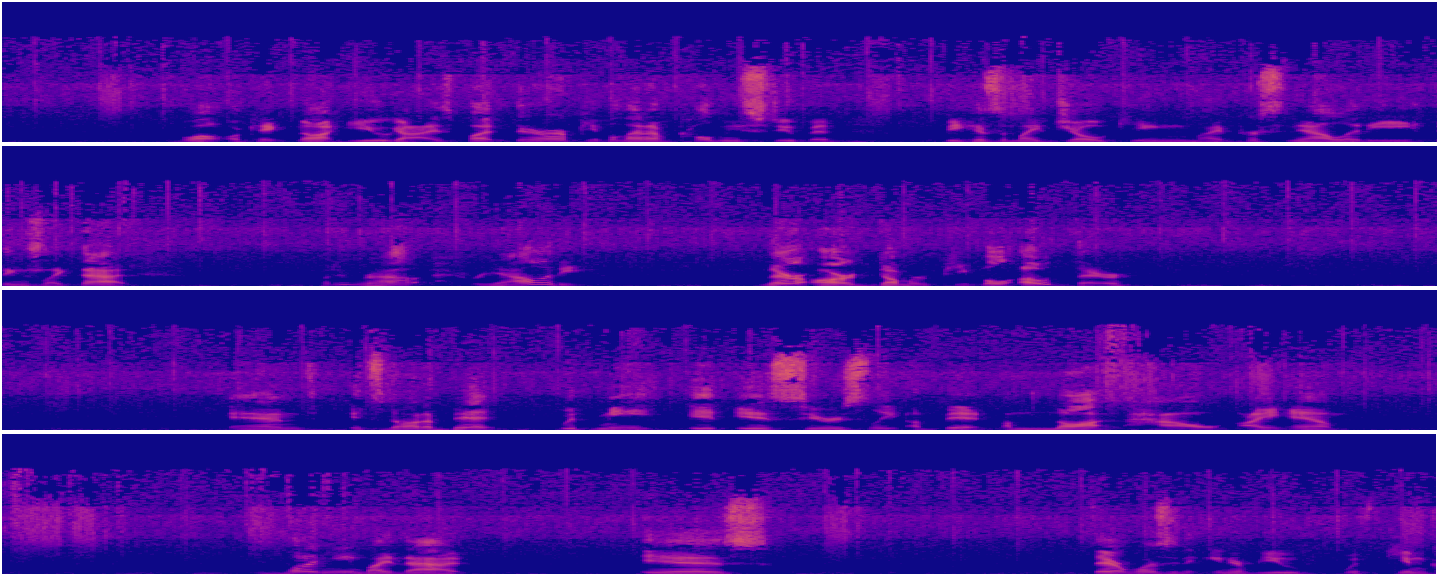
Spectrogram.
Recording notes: It sounds clearly now. It's been a while since I had my mic but I'm very happy with the results except it's a little quiet.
